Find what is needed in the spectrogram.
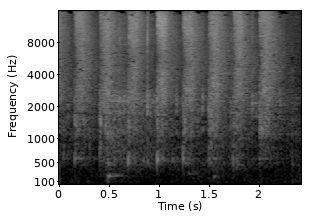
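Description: Pump-spray bottle of Pixi by Petra Makeup Fixing Mist sprayed over and over in quick pumps: a run of short hisses, about four a second.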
